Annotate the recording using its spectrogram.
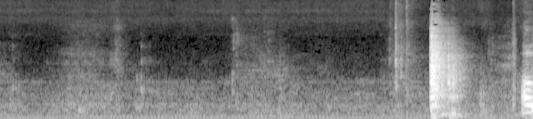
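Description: Faint kitchen handling sounds, then about three seconds in a short, loud crinkle of a plastic zipper bag being picked up.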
